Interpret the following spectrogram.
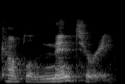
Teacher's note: the word complimentary in English is five syllables but the stress is right in the middle of the word complimentary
